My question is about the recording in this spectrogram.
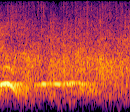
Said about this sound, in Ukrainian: Ну що, Микита Алексєєв, ваші оплески.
